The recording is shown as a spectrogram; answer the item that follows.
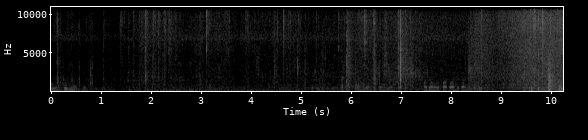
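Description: Near silence: faint outdoor ambience with a few soft clicks and faint, distant voices.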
